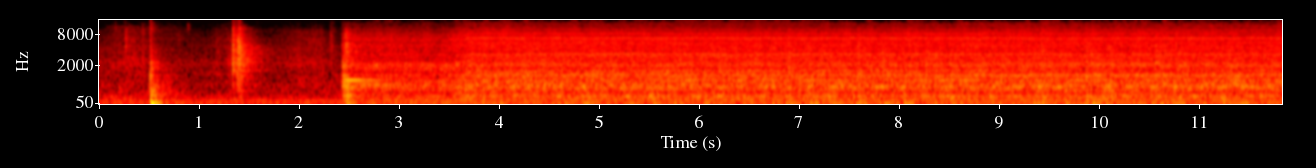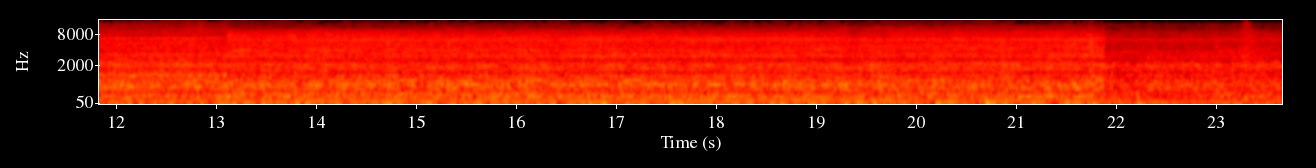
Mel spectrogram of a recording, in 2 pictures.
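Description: A KitchenAid stand mixer churns five pounds of breakfast sausage meat, a steady motor whir with a faint paddle rumble that runs unbroken after a few brief knocks, shifting pitch slightly partway through.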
